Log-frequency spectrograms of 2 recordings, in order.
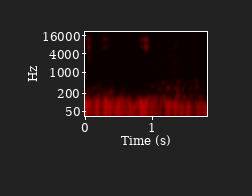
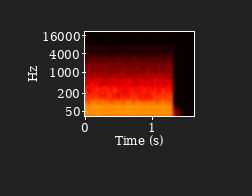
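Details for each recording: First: Refrigerator not cooling, clicking every minute, and the compressor not humming. The removed two-pin compressor start relay is shaken: faint sharp clicks, about five in two seconds, as broken pieces rattle inside, showing the relay has failed. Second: Refrigerator after replacing failed compressor starter relay that caused clicking and no cooling: steady compressor hum with even fan rush, no clicking; running normally.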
